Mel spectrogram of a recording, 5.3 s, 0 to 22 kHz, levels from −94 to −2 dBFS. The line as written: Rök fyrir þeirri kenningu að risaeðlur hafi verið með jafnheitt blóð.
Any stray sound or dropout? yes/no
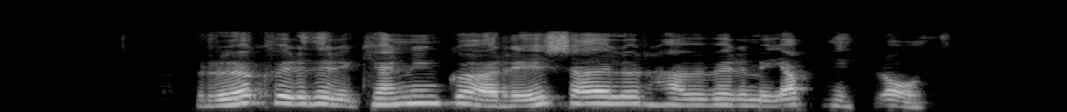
no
